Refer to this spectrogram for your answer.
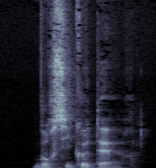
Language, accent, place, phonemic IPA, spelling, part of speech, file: French, France, Lyon, /buʁ.si.kɔ.tœʁ/, boursicoteur, noun, LL-Q150 (fra)-boursicoteur.wav
- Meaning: One who dabbles in the stock market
